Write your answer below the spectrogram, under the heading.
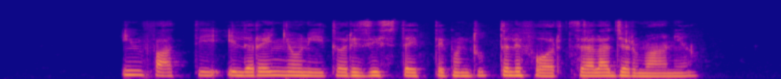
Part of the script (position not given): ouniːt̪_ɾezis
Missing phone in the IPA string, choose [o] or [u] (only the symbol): o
